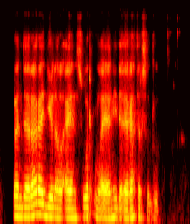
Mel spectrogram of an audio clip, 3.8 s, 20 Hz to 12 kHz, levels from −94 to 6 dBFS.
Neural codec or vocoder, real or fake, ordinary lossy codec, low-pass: codec, 16 kHz, 4.8 kbps, FACodec; fake; Opus, 24 kbps; 7.2 kHz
